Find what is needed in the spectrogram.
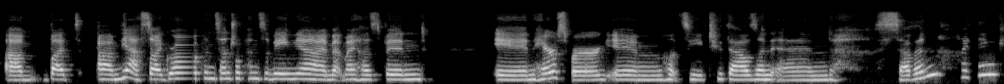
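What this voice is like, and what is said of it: Central Pennsylvania accent. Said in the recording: “I am originally from central Pennsylvania, which you can probably hear. Everybody here says that I have an accent.”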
